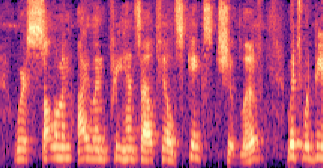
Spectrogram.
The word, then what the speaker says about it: skink: geico he's a skink s-k-i-n-k skink rhymes with stink but my skink does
